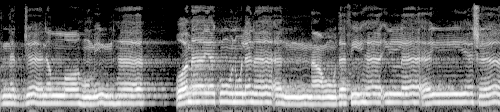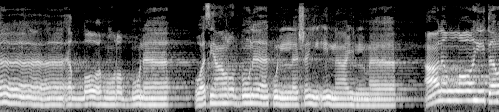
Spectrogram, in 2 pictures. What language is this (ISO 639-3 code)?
ara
